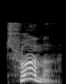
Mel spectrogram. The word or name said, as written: trauma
